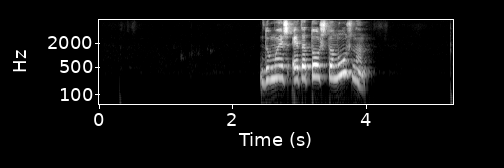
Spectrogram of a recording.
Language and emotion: Russian, neutral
